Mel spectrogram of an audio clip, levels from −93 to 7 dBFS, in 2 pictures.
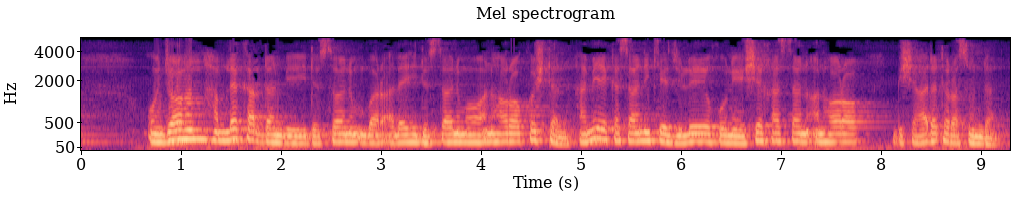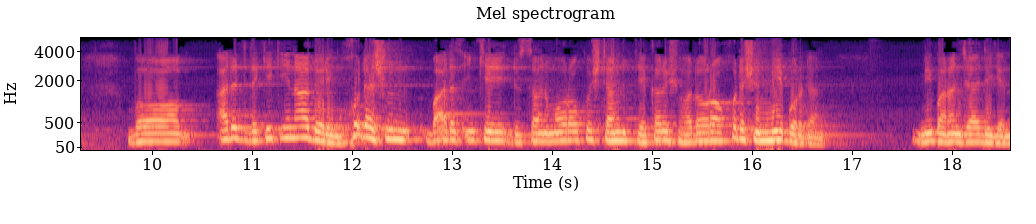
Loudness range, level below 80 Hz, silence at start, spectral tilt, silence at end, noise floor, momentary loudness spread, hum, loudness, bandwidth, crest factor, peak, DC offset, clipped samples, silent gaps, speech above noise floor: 4 LU; -40 dBFS; 0 s; -10 dB/octave; 0 s; -41 dBFS; 8 LU; none; -11 LUFS; 5.4 kHz; 10 dB; 0 dBFS; under 0.1%; 0.9%; none; 31 dB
